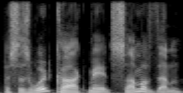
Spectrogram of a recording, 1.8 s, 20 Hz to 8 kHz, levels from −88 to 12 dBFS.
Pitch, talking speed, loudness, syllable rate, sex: 120 Hz, 195 wpm, -18 LUFS, 3.9 syllables/s, male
